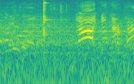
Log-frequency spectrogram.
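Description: Short, high-pitched shouts from players or the sideline during open play, with one sharp click about two-thirds of a second in, over outdoor field ambience.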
